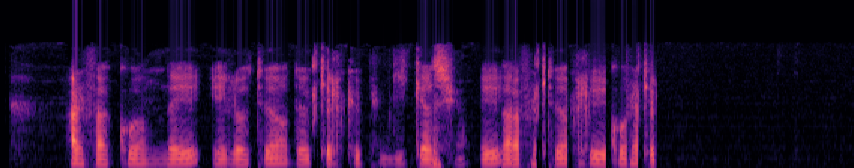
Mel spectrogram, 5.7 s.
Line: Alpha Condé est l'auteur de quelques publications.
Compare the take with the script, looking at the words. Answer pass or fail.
fail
